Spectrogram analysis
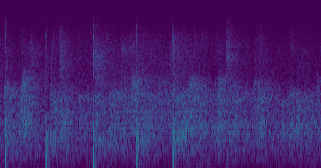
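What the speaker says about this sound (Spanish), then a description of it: "Denle un aplauso gigante, venga, por favor." Church congregation applauding during a sermon, a moderate wash of clapping with a few sharp, distinct claps standing out, fairly close and continuous.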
